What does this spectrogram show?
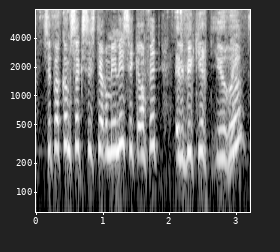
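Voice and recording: Music plays in the background as a woman speaks fairly quickly in a high pitch with ordinary pitch variation.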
